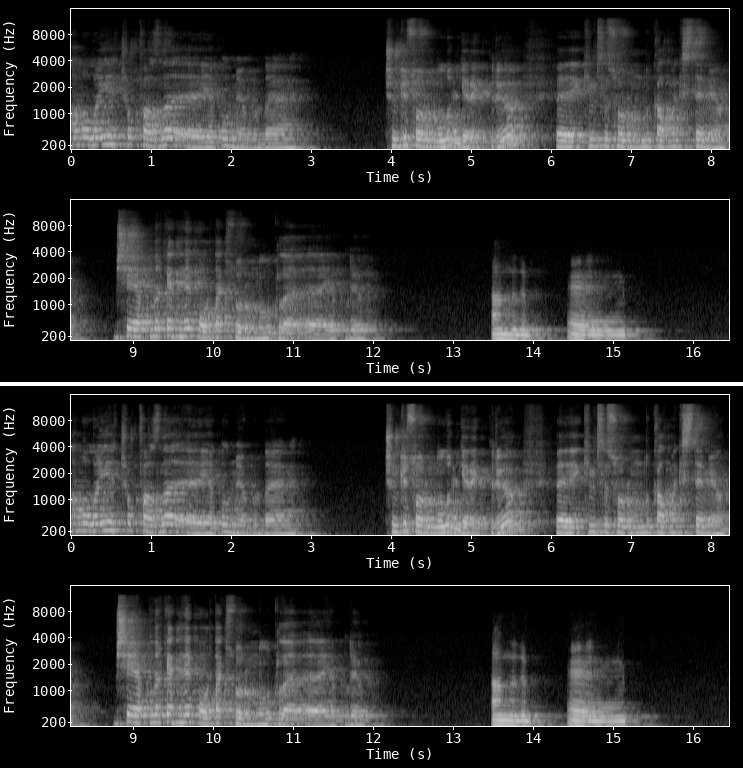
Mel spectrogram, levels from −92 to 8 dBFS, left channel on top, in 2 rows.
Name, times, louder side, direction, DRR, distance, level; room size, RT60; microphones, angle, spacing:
voice 1, 0.0-2.8 3.9-8.2 8.8-11.9, right 1 dB, 30° right, 4 dB, 3.5 m, -26 dB
voice 2, 13.5-14.0 14.4-15.2, right 1 dB, 55° right, 8 dB, 1.2 m, -21 dB
27.5 x 22.5 x 6.4 m, 0.86 s
head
